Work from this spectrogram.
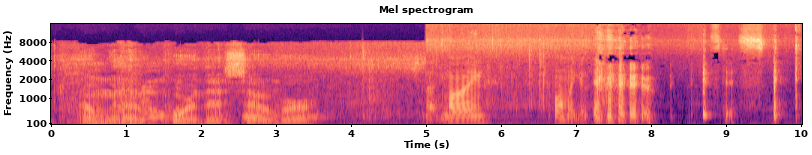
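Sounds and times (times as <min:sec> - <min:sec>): soda fizzing hiss: 0:02.7 - 0:10.0.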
